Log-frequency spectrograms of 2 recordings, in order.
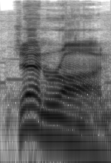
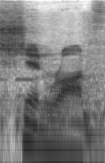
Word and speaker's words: Shenron: you we're calling you genron after the dragon from actually I think it's pronounced Shenron well I that one up anyway uh yeah I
